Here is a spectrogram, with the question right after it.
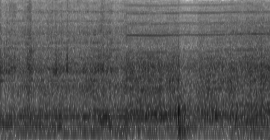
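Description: A blender whirs steadily, emulsifying mayonnaise as vegetable oil goes in, a loud close motor drone with a brief thump partway through.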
